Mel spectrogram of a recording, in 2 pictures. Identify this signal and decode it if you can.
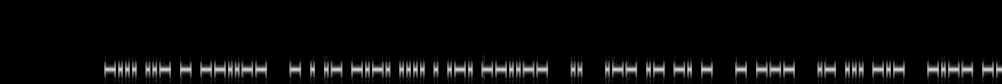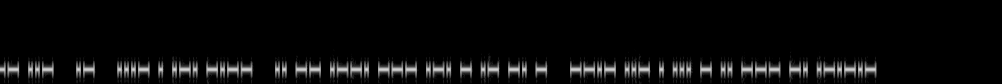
Morse code, heard as a keyed tone, about 36 wpm, 700 Hz. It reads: BUT, TEACHER, I WANT TO ASK YOU A VERY IMPORTANT QUESTION.
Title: Sentences from Top 1000 Words - Review Part 6 - 35wpm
